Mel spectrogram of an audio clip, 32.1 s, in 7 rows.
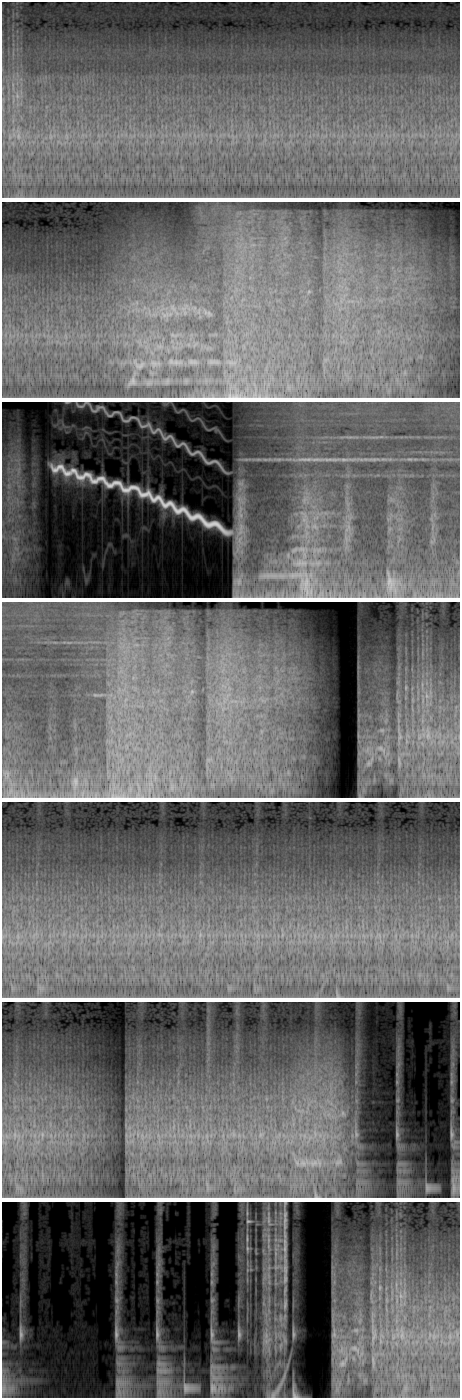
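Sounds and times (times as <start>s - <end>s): tractor engine running: 0.0s - 6.3s, 17.8s - 25.8s.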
